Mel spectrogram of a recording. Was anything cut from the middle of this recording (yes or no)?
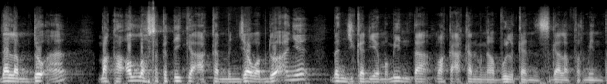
no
